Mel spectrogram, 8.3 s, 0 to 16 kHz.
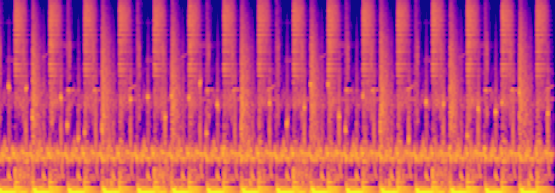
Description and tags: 115 BPM STAB LOOP 11 mastered 16 bit
I have been creative with some samples I uploaded earlier. I took the 'STAB PACK 01' samples and loaded them into Battery 2 for some mangling. Afterwards I programmed some loops with these sounds within Cubase SX. I also added some more regular electronic drumsounds from the Micro Tonic VSTi.
Lot's of different plugins were used to change the sound in various
directions. Mastering was done in Wavelab using plugins from my TC
Powercore and Elemental Audio. All loops are 4 measures in 4/4 long and
have 115 bpm as tempo.
This is loop 11 of 33 with a dance groove in it and a high frequency experimental sound.
115bpm, dance, drumloop, electronic, loop, weird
